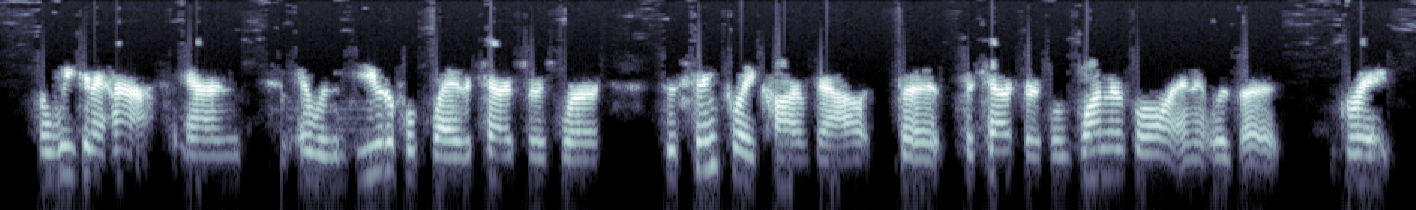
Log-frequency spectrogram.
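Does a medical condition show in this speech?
No.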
